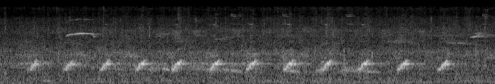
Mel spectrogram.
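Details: Female white-breasted waterhen giving about twelve short, rising mid-pitched notes at a regular, fairly quick pace. One high thin whistle from another bird is heard near the start.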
